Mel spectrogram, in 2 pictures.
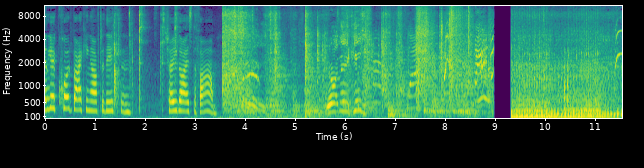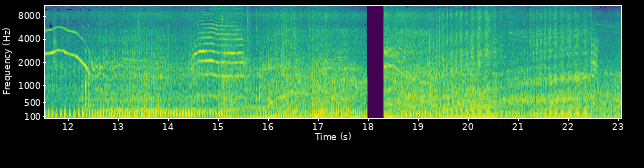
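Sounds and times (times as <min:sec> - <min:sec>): quad bike engine idling: 0:09.3 - 0:18.0
short high-pitched cries: 0:14.4 - 0:15.7.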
